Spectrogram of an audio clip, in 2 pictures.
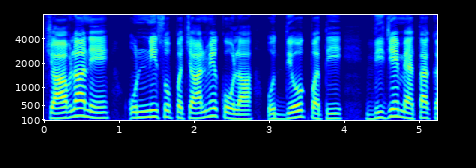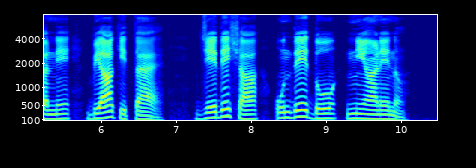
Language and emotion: Dogri, neutral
